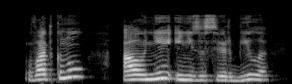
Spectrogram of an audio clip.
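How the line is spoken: Shouting. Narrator (Russian): кричал

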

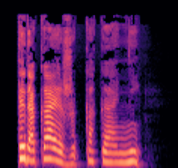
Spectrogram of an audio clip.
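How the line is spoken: Louder, angry voice. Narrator (Russian): Ее голос зазвучал громче, сердито

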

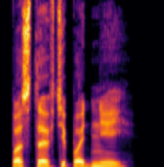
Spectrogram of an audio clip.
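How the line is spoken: Cold command. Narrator (Russian): холодно приказала она

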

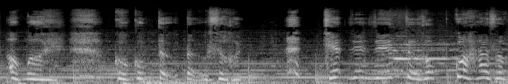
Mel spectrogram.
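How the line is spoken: Sobbing. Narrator (Vietnamese): chị bếp sụt sùi kể

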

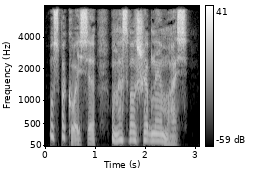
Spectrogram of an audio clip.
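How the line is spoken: Calm gentle voice. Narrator (Russian): спокойным ласковым голосом говорила апельсинки

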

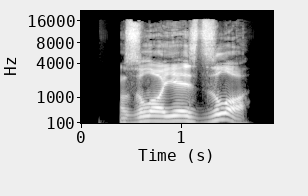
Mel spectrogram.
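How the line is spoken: Angry growl. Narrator (Russian): прорычал тот, кто назвал Невилла предателем

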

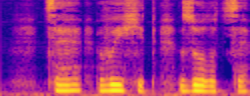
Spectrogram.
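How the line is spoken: Whispering. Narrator (Ukrainian): шепотів Хотинський

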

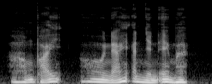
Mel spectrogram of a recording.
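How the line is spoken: Stammering female voice. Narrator (Vietnamese): Cô lắp bắp nói

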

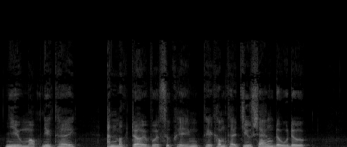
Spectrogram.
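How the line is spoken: Smiling question. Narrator (Vietnamese): Tôi mỉm cười hỏi

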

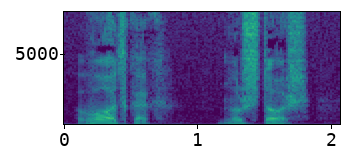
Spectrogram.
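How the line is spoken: Indifferent mutter. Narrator (Russian): равнодушно бормочет он

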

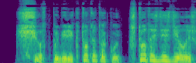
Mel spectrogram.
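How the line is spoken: Frightened exclamation. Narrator (Russian): воскликнул Крис, испуганно

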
